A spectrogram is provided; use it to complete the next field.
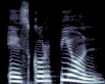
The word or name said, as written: escorpion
